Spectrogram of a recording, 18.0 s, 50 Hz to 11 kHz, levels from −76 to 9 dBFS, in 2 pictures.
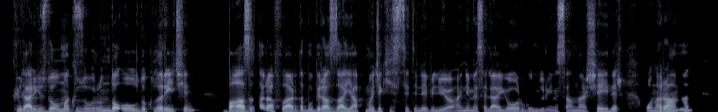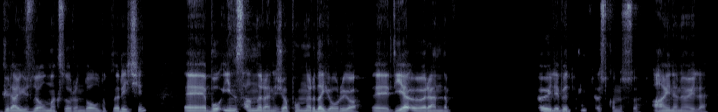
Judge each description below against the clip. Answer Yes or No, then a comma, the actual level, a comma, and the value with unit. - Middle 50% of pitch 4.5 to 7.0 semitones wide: Yes, average, 5.2 semitones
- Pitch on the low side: Yes, low, 110 Hz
